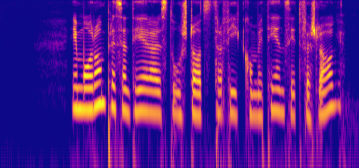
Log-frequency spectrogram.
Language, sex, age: Swedish, female, 43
